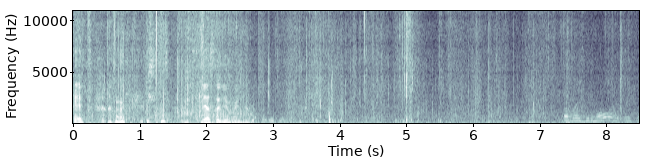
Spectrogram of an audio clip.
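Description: Footsteps rustle through moss and twigs.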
